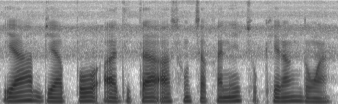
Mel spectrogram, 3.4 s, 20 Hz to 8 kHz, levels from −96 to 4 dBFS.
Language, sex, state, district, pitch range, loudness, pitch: Garo, female, Meghalaya, South Garo Hills, 105-120 Hz, -17 LUFS, 110 Hz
